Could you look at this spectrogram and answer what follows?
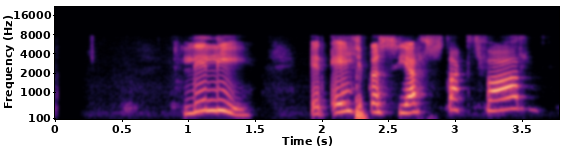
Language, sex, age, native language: Icelandic, male, 10, Icelandic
